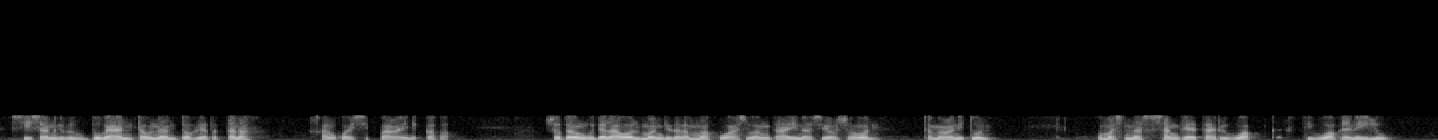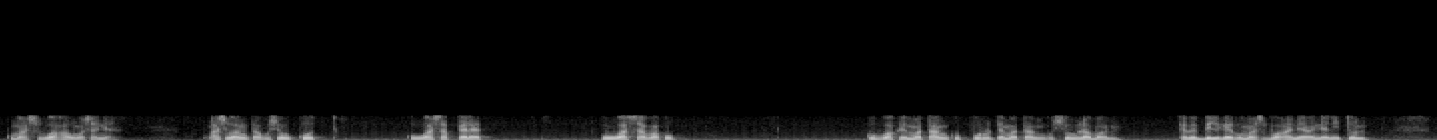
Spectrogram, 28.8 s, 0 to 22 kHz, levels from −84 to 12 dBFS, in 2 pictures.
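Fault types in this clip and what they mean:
Mains buzz: sharp switching spikes from a dimmer, rectifier or poorly shielded line get into the signal twice per 60 Hz cycle, adding harmonics well into the kilohertz range. From 17.24 s to the end, a steady, raspy buzz sits under the speech at roughly 35 dB below it.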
